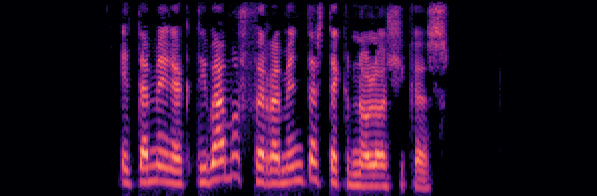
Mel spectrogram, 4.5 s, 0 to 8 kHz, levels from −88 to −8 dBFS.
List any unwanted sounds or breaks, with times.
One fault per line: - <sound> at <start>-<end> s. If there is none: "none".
none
